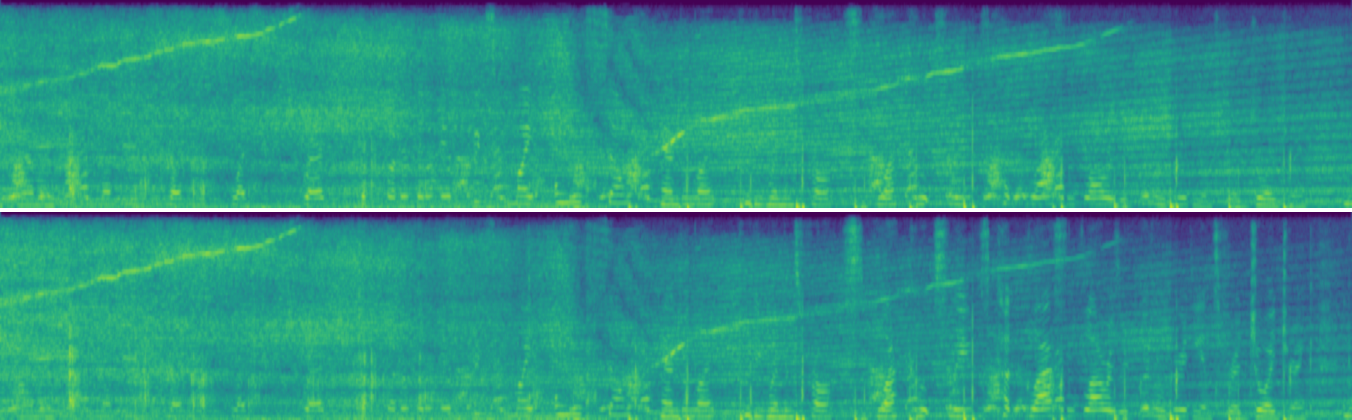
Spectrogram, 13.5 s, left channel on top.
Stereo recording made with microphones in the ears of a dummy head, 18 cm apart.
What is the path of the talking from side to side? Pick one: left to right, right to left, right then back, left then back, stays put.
left to right.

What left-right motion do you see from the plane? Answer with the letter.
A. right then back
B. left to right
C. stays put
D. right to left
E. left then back
D.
